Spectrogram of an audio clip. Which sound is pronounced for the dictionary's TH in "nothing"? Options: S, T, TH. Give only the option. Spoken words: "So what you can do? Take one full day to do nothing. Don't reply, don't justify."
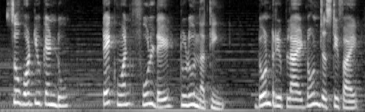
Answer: T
